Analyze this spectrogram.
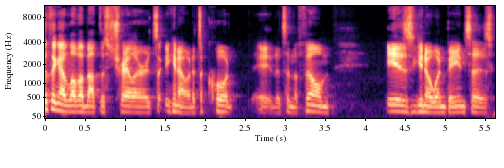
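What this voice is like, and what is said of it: Usual voice. Nothing is said of it.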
